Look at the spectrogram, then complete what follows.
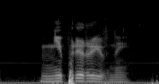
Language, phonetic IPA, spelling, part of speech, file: Russian, [nʲɪprʲɪˈrɨvnɨj], непрерывный, adjective, Ru-непрерывный.ogg
- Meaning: 1. continuous, uninterrupted, unbroken 2. contiguous (connecting without a break) 3. ongoing, continued, continual 4. sustained 5. incessant, ceaseless, unceasing, perpetual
